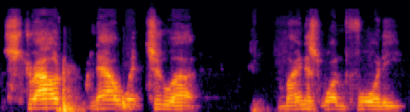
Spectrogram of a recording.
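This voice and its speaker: An American man with a hoarse, strained voice that is nearly gone, hosting a casual sports betting talk show. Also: medium pitch, steady tone, slow, fairly bright tone, low-quality recording. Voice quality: husky, strained voice. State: hoarse, losing his voice.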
